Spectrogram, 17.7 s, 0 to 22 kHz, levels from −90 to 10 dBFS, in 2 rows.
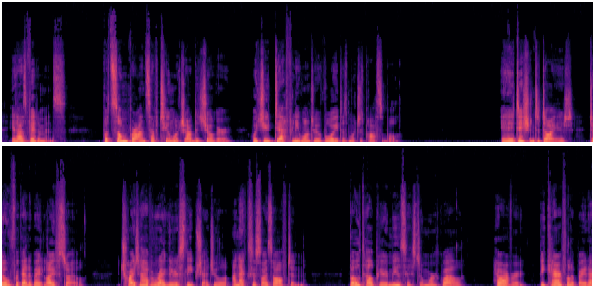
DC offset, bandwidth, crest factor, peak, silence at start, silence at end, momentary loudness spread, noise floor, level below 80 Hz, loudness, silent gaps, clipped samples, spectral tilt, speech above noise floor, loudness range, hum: under 0.1%; 17.5 kHz; 18 dB; -4 dBFS; 0.15 s; 0 s; 13 LU; -76 dBFS; -58 dBFS; -23 LUFS; none; under 0.1%; -5 dB/octave; 53 dB; 3 LU; none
